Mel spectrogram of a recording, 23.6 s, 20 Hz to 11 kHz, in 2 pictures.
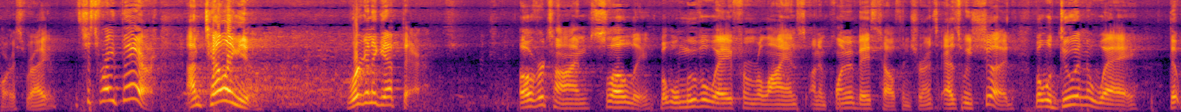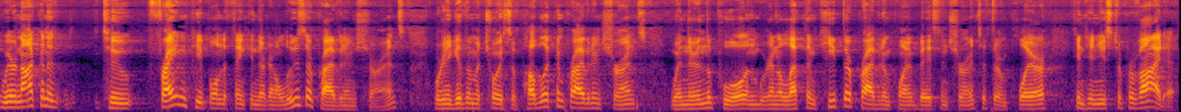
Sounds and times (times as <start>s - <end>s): Speech: 0.0s - 2.8s, 3.5s - 4.4s, 5.2s - 23.6s.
